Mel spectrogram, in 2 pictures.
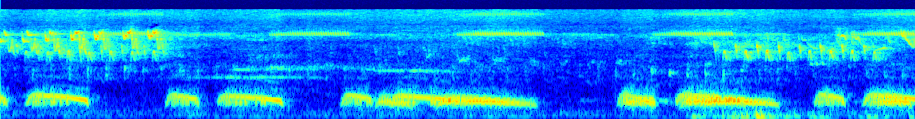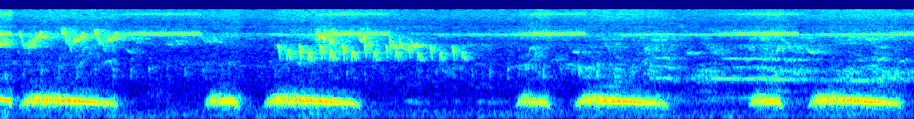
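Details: Spotted dove from Ca Mau, Vietnam, delivering a long run of low coos in short-long pairs, steady and loud, with a brief thump and faint high buzzy trills in the background.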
